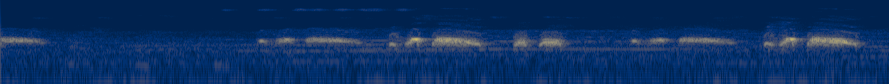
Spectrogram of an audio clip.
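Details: Derkuku, the spotted dove, cooing "cukurukuk kuk geruk": a lone coo, a quiet gap, then a run of mellow hollow notes ending in a longer emphasized coo, the pattern repeating; quiet surroundings.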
